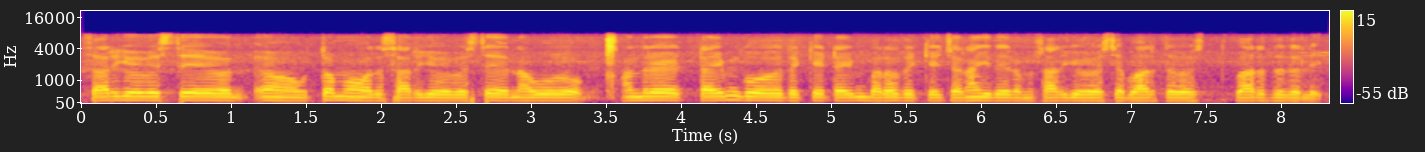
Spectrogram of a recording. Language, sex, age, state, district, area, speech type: Kannada, male, 18-30, Karnataka, Kolar, rural, spontaneous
